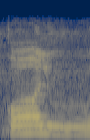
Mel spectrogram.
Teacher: قالو لام کے ساتھ واو ساکن ہے، لام کو ایک الف کی مقدار کھینچیں گے، قاف کو بھی ایک الف کی مقدار کھینچ کے پڑھیں گے، اس کے ساتھ الف آ رہا ہے۔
